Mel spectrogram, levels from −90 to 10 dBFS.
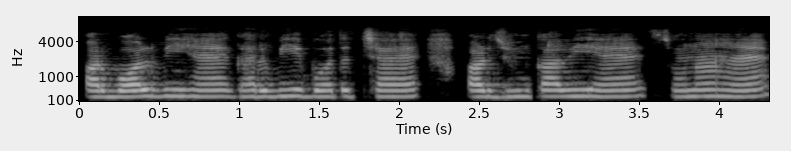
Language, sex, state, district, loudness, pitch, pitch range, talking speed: Hindi, female, Bihar, Kishanganj, -29 LUFS, 240 Hz, 235-245 Hz, 210 wpm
